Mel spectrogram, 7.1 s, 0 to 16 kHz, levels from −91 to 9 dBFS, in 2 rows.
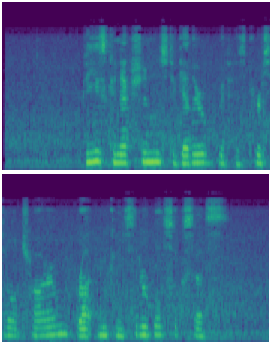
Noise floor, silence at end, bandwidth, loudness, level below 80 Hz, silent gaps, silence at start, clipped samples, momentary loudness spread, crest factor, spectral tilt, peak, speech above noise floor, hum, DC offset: -42 dBFS; 0 s; 9.4 kHz; -21 LUFS; -58 dBFS; none; 0.05 s; under 0.1%; 12 LU; 16 dB; -4.5 dB/octave; -4 dBFS; 22 dB; none; under 0.1%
